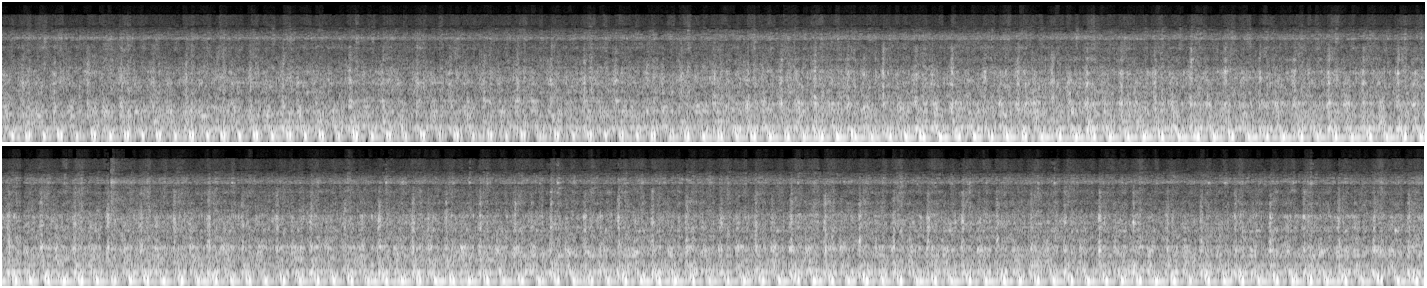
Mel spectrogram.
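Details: Motorcycle engine idling roughly with a steady metallic tek-tek-tek knock of about three a second; mechanic suspects a loose part and notes the clutch making noise, not confirmed.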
